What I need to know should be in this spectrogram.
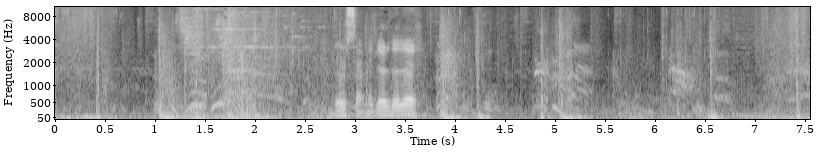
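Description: Punches and kicks land with heavy thuds in a video game fight.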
